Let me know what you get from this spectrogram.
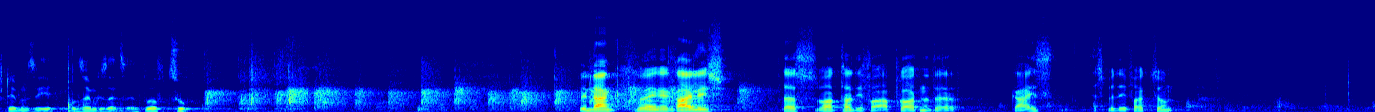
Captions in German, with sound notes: Stimmen Sie unserem Gesetzentwurf zu. [Beifall bei der FDP] Vielen Dank, Kollege Greilich. - Das Wort hat Frau Abg. Geis, SPD-Fraktion.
